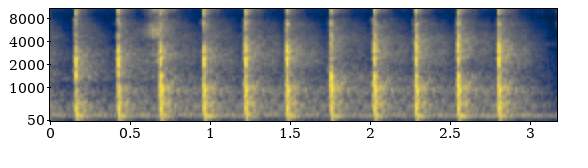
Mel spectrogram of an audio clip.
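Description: A small hammer taps Sig M17 CO2 pistol parts back into place, ten sharp, evenly spaced metallic knocks in a steady rhythm, close and fairly loud with no talking.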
